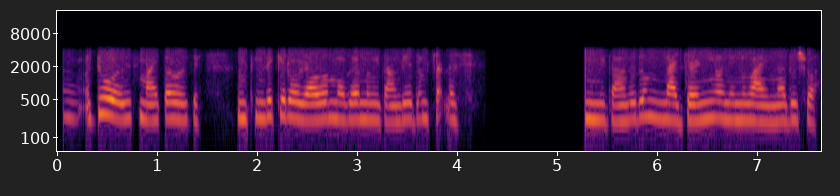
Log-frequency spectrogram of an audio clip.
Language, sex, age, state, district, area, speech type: Manipuri, female, 30-45, Manipur, Chandel, rural, conversation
